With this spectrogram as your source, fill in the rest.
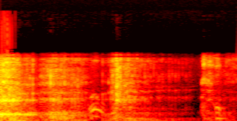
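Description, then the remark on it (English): A lion lets out a loud, deep roar right at the start, then rumbling growls trail off and fade over a few seconds, with a brief low grunt near the end. “So go ahead and give it to me, roar.”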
